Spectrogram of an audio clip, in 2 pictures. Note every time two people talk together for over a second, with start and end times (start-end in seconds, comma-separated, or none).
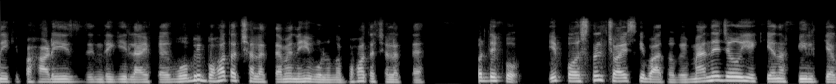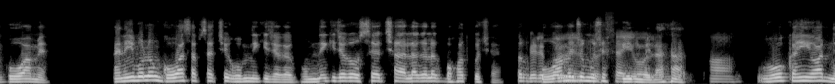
13.6-15.2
